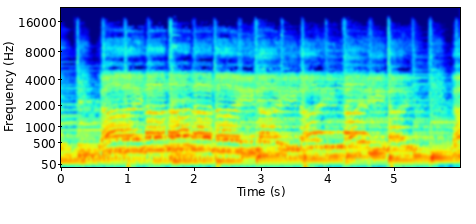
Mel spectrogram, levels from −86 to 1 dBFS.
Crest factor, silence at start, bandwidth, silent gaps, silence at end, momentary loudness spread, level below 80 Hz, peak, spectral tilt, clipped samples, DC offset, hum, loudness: 14 dB; 0 s; 17.5 kHz; none; 0 s; 5 LU; -44 dBFS; -2 dBFS; -6 dB/octave; under 0.1%; under 0.1%; none; -17 LUFS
